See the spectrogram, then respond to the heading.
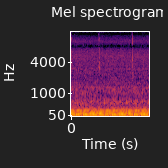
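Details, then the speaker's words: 2018 Ford F150 5.0 V8 with the muffler cut out and a pipe welded in, remote-started: a loud, deep, burbling idle with a steady, even throbbing pulse that sounds healthy. "welded a pipe there, and it sounds pretty good."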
